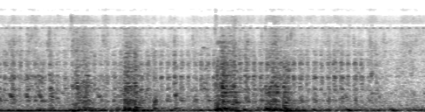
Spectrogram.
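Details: Rottweiler pups Bruno and Dora in a kennel. Quick, noisy panting runs almost continuously, with louder breathy surges near the middle, over a deep background hum.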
